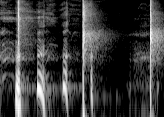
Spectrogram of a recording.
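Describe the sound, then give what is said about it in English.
Six sharp hand slaps, imitating a knife slapping a steak, each a crisp smack like flesh struck on flesh, come in an uneven rhythm with a short pause before the last one. No one speaks. “But he picks up his steak while he's eating and he's slapping it with his knife like it's a fucking like ass.”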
